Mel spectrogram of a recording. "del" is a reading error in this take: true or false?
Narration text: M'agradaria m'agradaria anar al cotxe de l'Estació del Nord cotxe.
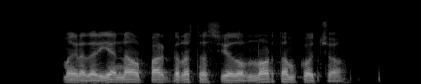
false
